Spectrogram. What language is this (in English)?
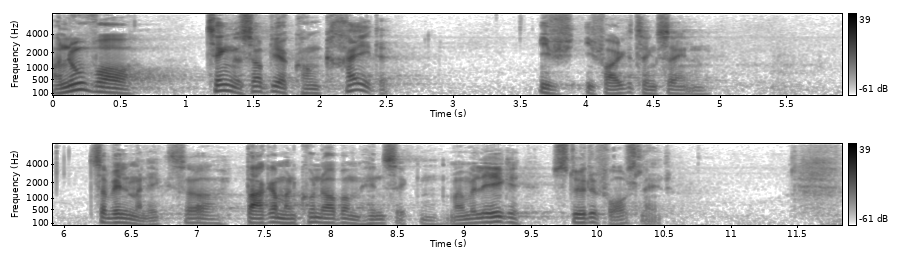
Danish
